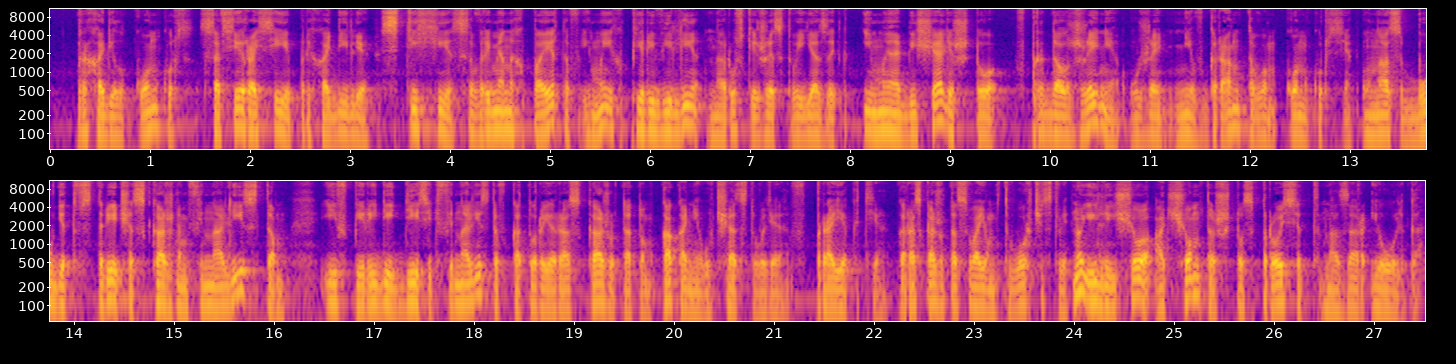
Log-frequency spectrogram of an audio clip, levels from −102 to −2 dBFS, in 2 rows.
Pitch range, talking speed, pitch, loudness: 95-115 Hz, 135 wpm, 105 Hz, -22 LUFS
